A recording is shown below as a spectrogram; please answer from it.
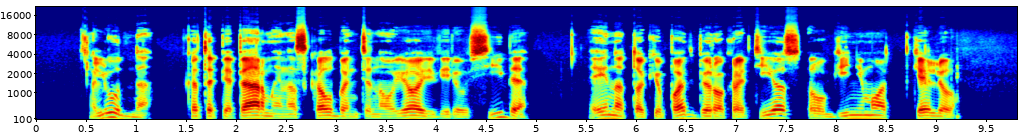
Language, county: Lithuanian, Alytus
